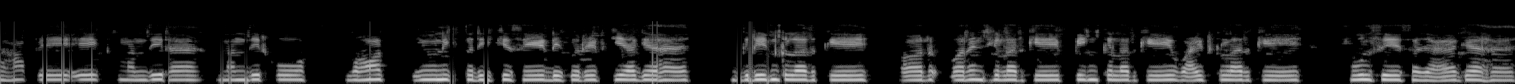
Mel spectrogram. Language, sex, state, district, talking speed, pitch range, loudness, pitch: Hindi, female, Chhattisgarh, Balrampur, 130 wpm, 205-215 Hz, -21 LUFS, 210 Hz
